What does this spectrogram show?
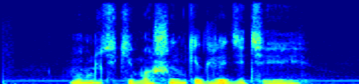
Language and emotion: Russian, sad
